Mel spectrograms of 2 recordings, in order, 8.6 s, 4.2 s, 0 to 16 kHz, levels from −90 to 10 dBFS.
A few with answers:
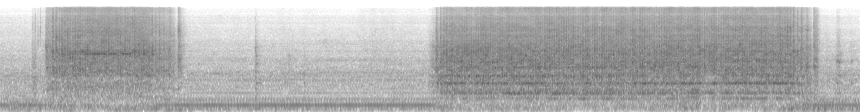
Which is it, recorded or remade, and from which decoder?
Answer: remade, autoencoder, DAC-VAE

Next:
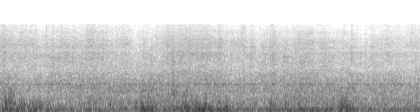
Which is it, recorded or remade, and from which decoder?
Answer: recorded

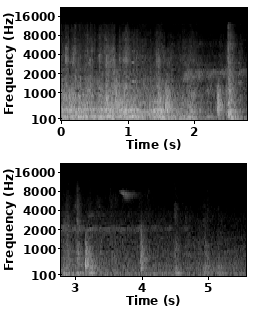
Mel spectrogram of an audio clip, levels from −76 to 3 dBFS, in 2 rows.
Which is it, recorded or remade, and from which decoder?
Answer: recorded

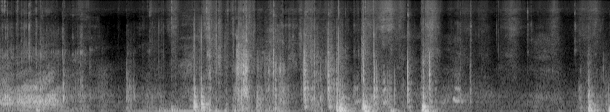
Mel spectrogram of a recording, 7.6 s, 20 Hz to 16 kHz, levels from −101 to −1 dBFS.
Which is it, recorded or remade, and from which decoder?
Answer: recorded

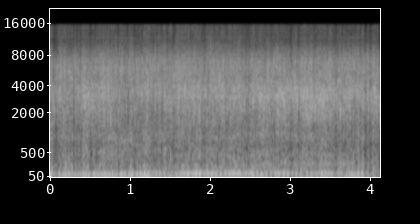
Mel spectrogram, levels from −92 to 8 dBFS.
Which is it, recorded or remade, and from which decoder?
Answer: recorded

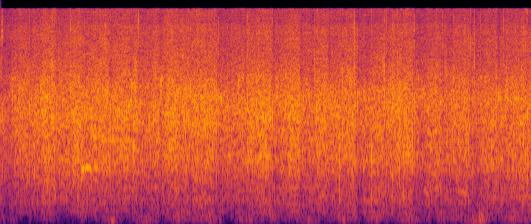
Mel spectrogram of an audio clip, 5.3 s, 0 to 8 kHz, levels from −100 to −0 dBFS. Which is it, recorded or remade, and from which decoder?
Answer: remade, autoencoder, DAC-VAE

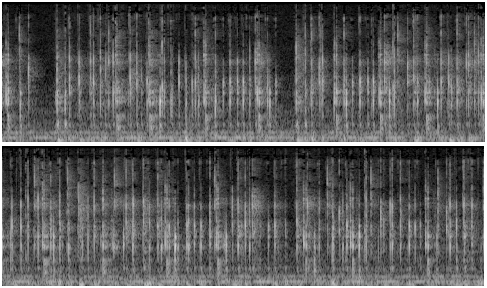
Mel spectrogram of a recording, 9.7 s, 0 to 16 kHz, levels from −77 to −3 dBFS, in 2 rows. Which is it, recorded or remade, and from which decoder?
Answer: recorded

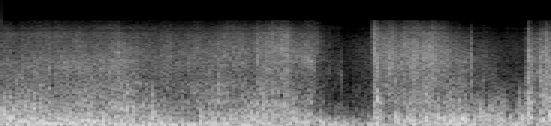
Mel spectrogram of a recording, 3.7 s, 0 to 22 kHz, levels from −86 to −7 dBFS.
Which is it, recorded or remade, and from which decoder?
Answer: remade, autoencoder, DAC-VAE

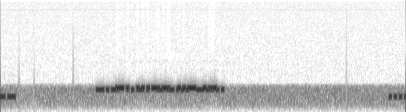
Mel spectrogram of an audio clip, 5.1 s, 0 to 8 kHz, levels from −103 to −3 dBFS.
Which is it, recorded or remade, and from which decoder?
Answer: recorded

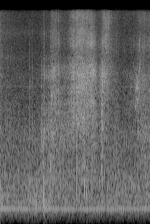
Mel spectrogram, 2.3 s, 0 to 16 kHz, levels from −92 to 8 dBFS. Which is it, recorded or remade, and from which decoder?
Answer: recorded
